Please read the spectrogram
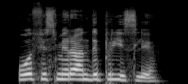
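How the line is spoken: Displeased tone. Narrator (Russian): ответила недовольным тоном

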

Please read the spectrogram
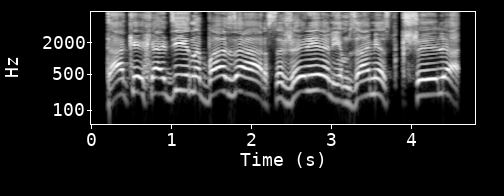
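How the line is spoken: Piglike squealing shout. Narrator (Russian): кричал по-поросящью взвизгивая Фролк Минаев

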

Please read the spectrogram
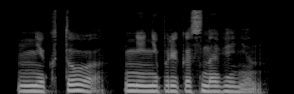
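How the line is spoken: Rumbling tone. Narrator (Russian): сказал Орион ракочущим тоном

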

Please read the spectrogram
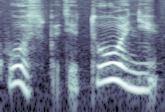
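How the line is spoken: Trembling babble. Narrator (Russian): Дрожащим голосом пролепетала

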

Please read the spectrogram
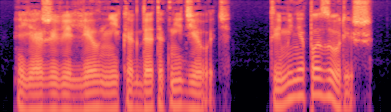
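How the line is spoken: Calm, resigned. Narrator (Russian): говорил я спокойно, так как уже смирился

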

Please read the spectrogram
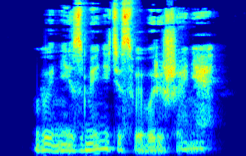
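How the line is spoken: Tired resigned question. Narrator (Russian): Устало, словно сдавшись, последний раз спросил он

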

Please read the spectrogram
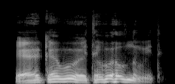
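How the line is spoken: Snort. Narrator (Russian): хмыкнул Ратмир

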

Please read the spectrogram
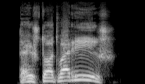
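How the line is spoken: Panicked yell. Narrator (Russian): заорал впавший в панику Юэда

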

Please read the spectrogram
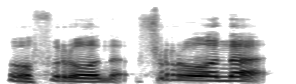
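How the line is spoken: Sobbing. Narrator (Russian): рыдал он

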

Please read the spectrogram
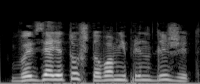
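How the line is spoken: Grim lord. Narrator (Russian): мрачно отозвался повелитель

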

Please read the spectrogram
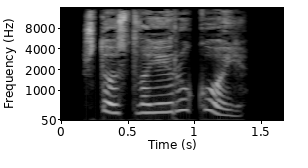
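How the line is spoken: Frightened. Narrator (Russian): испуганно проговорила Элси

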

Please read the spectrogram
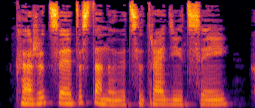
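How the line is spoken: Amused, teasing snort. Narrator (Russian): хмыкнул герцог, бесстыдно наслаждаясь смущением девушки

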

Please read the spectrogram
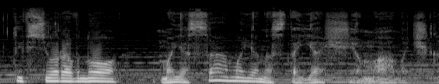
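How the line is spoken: Whisper. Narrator (Russian): шептала

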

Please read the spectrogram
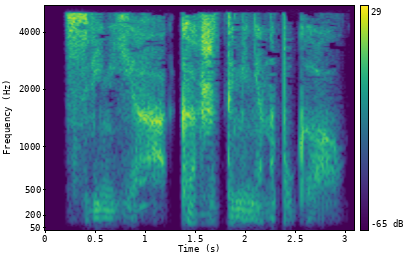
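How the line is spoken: Whispered. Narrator (Russian): прошептал я, думая не столько о кабане, сколько о Макгрегоре

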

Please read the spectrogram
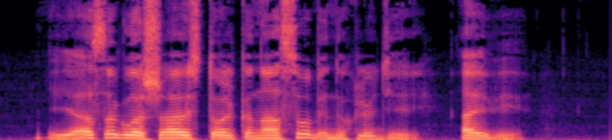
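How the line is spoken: Quiet, male voice. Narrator (Russian): тихо сказал мужчина

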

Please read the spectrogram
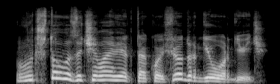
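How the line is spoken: Sigh. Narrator (Russian): вздохнул

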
